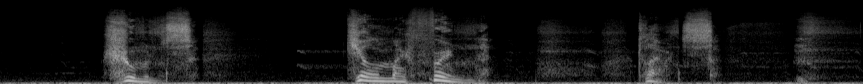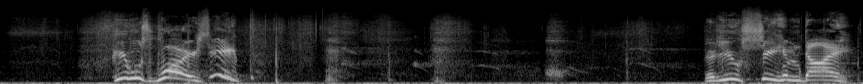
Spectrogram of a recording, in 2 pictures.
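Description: A man speaks slowly in a deep, gravelly voice, close by.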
